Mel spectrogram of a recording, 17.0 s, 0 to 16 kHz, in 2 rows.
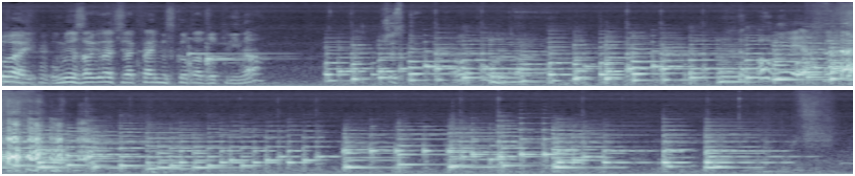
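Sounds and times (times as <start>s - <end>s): solo piano tune: 1.8s - 16.5s.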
